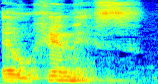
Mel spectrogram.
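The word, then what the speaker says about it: εὐγενής: Se dice eugenes.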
